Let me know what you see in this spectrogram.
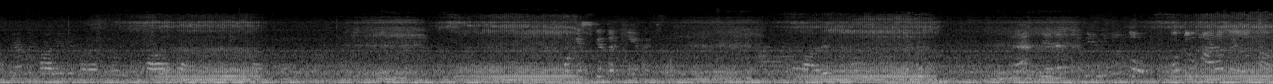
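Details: Very loud, rattling snores repeating about every three seconds, roughly 20 breaths a minute, over a steady humming background; severe snoring.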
